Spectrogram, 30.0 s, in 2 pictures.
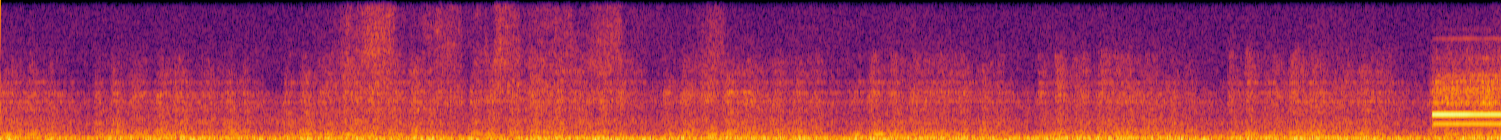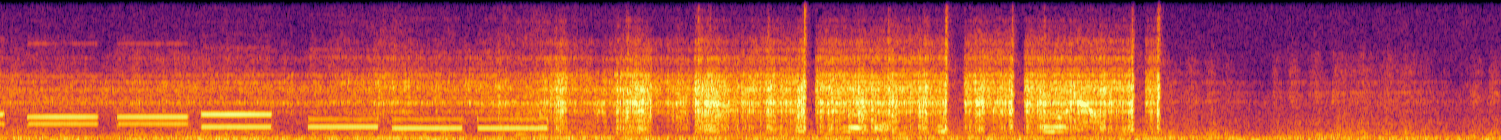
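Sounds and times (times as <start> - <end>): touch-tone beeps: 14.3 - 20.5
radio hiss: 18.1 - 26.6.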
